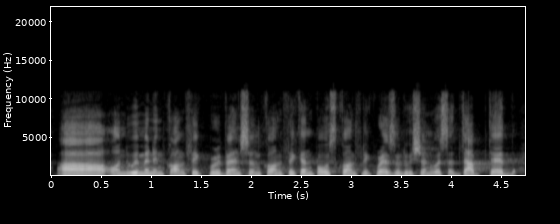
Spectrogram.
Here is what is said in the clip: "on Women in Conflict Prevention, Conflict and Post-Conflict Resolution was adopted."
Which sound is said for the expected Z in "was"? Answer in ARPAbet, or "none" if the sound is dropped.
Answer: S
